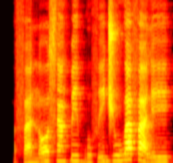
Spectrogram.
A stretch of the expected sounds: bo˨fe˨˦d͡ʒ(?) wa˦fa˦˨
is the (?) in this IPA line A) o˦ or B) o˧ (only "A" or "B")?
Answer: A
